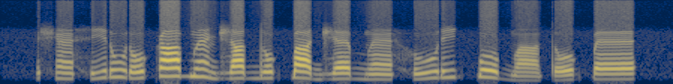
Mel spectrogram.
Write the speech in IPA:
ʃ ɛ̃˨ h i˨˦ ɾ u˦˨ ɾ o˨˦ k a˦ b ɛ̃˦˨ d͡ʒ a˧ d o˦ k͡p a˦˨ d͡ʒ ɛ˧ b ɛ̃˨ h u˨˦ ɾ i˦ k͡p o˦˨ b ã˨ t o˨˦ k͡p ɛ˦

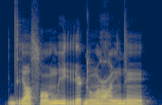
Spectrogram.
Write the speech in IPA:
d r i˧˩ sˤ õ˩˧ m i˥˧ rʲ ɘ˧ ɖ õ˩˧ ʕ ĩ˩˧ d ẽ˧˩

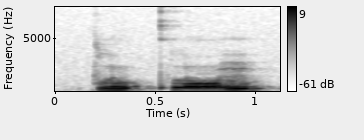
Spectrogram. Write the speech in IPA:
k l u˥˩ k̚ pʰ l o˦˥ n

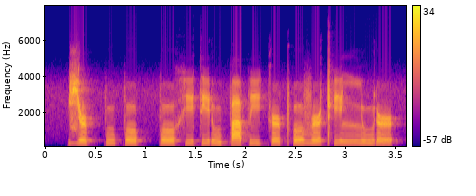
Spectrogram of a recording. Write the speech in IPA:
ʑ ə˞ pː u p o pː o x i t i ɾ u p a p i k ə˞ pʼ o v ə˞ tʼ i lː u ɾ ə˞

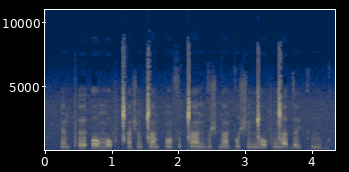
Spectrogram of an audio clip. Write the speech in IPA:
ɛ̃ b pʼ œ ʔ ɔ m ɔ f ǁʰ ã ʃ ɔ̃ ǁ ã b t ɔ̃ s ʊ ǁ ã n d o ʃ d ã k o ʃ ɛ̃ ŋ͡ǁ ɔ f ŋ͡ǁ a d œ y̯ kʰ ɯ b

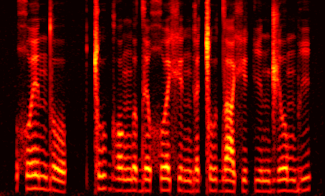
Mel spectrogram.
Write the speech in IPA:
χʷ e n d o | ǀ u ɡʱ ɔ ŋ ɤ d e χʷ ɛ xʲ ɛ ŋ ɡ ɛ ǀ u d a xʲ e k i n d͡ʒ ɤ m b i

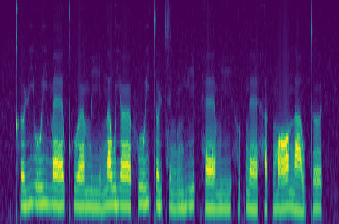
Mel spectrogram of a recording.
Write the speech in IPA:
kʰ ɵ˨˥ ɥ j uː˧ j m ɛː˨˥ kʷʰ œː˨ m iː˨˩ n̪ ɐ˧ w j œː˨ f uː˧ j t̪ ɵ˨˧ ɥ t͡s ɪ˨˩ ŋ ʊ˨ ŋ j iː˧ t̚ h ɛː˨˩ m iː˨˩ h ʊ˨˥ k̚ n̪ ɛː˨˩ h ɐ˨ k̚ m ɔː˨˥ n̪ aː˨˩ w t̪ ɵ˧ t̚

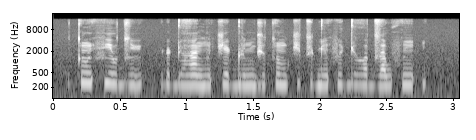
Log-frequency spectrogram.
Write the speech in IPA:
t ũ fʲ ɛ w d͡z y | ɽ ɜ ɖʱ ã ɡ ũ t͡ʃ ɛ ɖ y n d͡ʒ u t͡s õ b t͡ʃ i t͡s o ɖ ĩ f i ɖʱ ɔ d͡z a w f ĩ ʔ

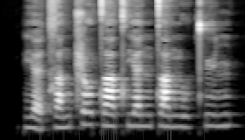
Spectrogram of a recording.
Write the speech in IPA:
p j ɛ̰˨˩ t͡s a˨˦ n ʈ͡ʂ ɤ˦ t̪ ä˦ t̪ʰ j ɛ˦ n t̪ ä˦ n̪ u˨˦ t̪ʰ y˦ n

